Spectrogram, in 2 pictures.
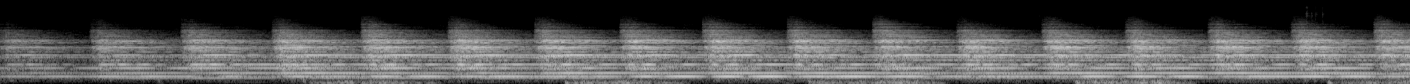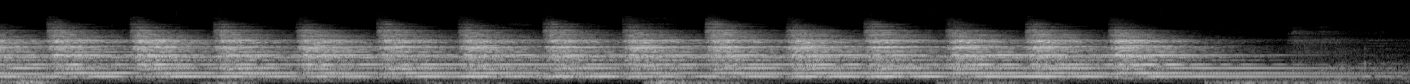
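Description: Bells ringing in a steady run of strikes, nearly two a second, each note ringing on into the next, fading away just before the end.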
